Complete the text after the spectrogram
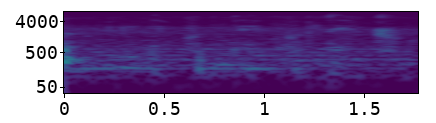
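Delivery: softly whispered look. Real, not acted. Owner whispers to viewers to watch the dog. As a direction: hush and point it out in a whisper.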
